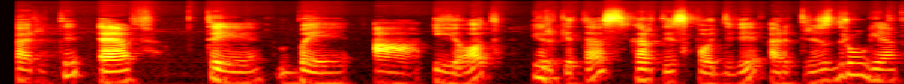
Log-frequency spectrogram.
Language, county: Lithuanian, Alytus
